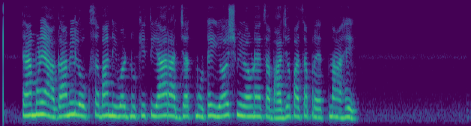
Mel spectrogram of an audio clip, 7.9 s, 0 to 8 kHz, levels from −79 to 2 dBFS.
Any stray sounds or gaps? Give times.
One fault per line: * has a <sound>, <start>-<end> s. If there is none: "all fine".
all fine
